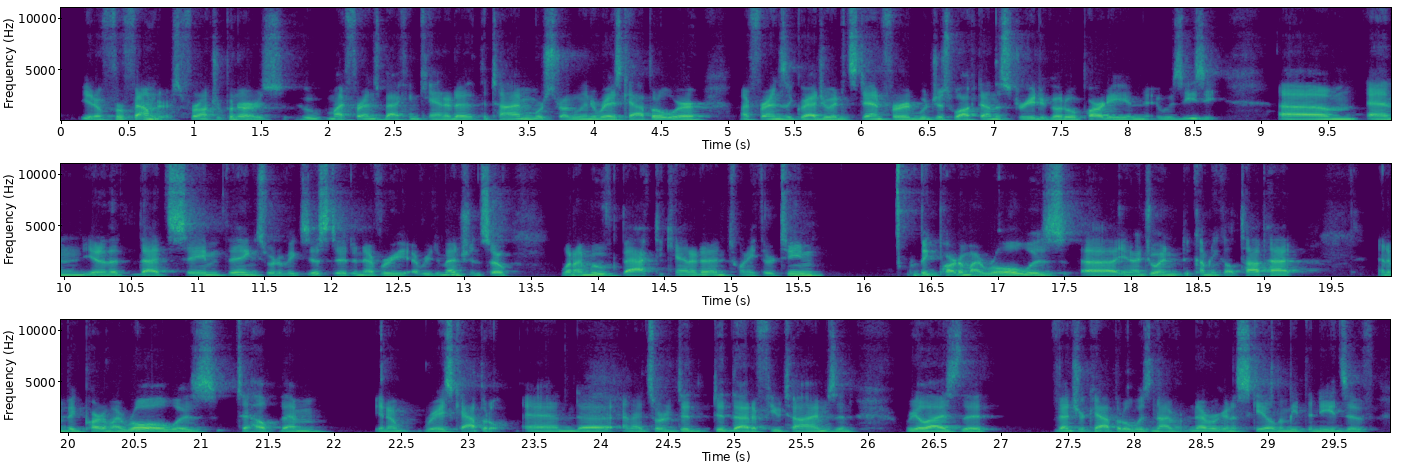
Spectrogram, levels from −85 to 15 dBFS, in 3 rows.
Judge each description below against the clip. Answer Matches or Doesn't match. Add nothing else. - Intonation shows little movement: Matches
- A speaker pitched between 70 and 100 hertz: Matches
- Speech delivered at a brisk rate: Matches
